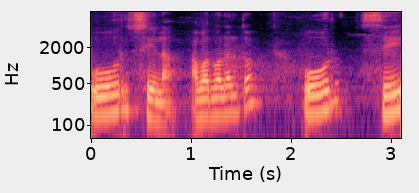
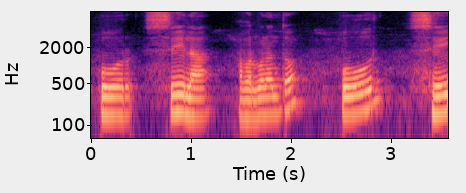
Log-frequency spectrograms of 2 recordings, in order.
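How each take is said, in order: Both takes have the same delivery.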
